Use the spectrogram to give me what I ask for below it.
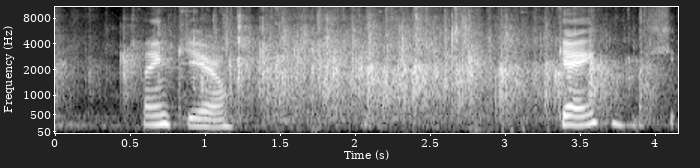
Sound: applause

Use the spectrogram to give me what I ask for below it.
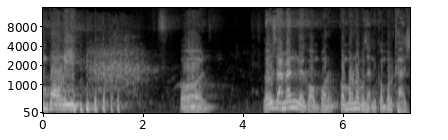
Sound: laughs

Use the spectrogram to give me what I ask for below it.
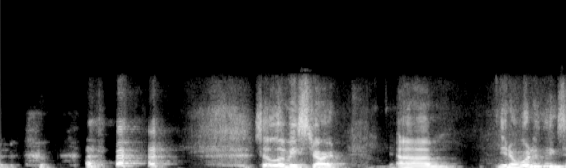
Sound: laughs; chuckles

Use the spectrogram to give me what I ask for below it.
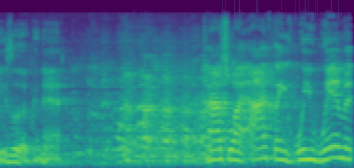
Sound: audience laughing

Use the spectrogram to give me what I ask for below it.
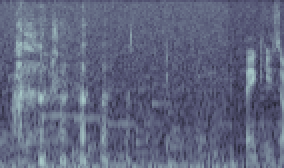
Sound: laughing

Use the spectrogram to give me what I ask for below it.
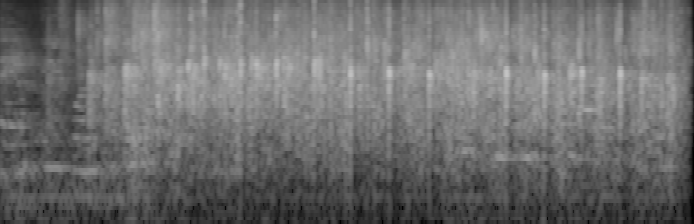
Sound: applause

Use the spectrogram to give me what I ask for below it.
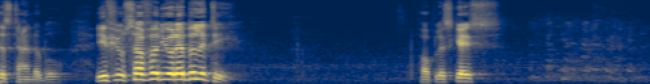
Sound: laughter

